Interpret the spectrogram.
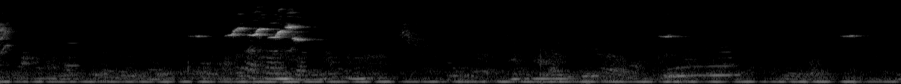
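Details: Young double-collared seedeater coming out of moult sings one brief burst of high, rapid, buzzy twittering notes lasting under a second, over a steady low hum with faint low voices and scattered soft chirps.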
